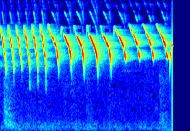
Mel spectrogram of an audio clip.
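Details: Canary song for training another canary to sing: a steady series of about fourteen descending whistled sweeps, each sliding down from high to lower pitch, ending with a sharp click.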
